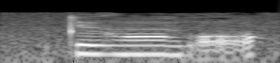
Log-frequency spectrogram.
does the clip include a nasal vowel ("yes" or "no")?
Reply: yes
